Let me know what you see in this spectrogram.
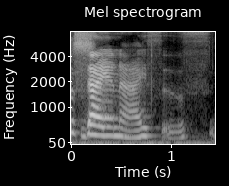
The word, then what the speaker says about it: Dionysus: You're just describing Dionysio. – Dionysus, yes, I didn't know how to say it.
